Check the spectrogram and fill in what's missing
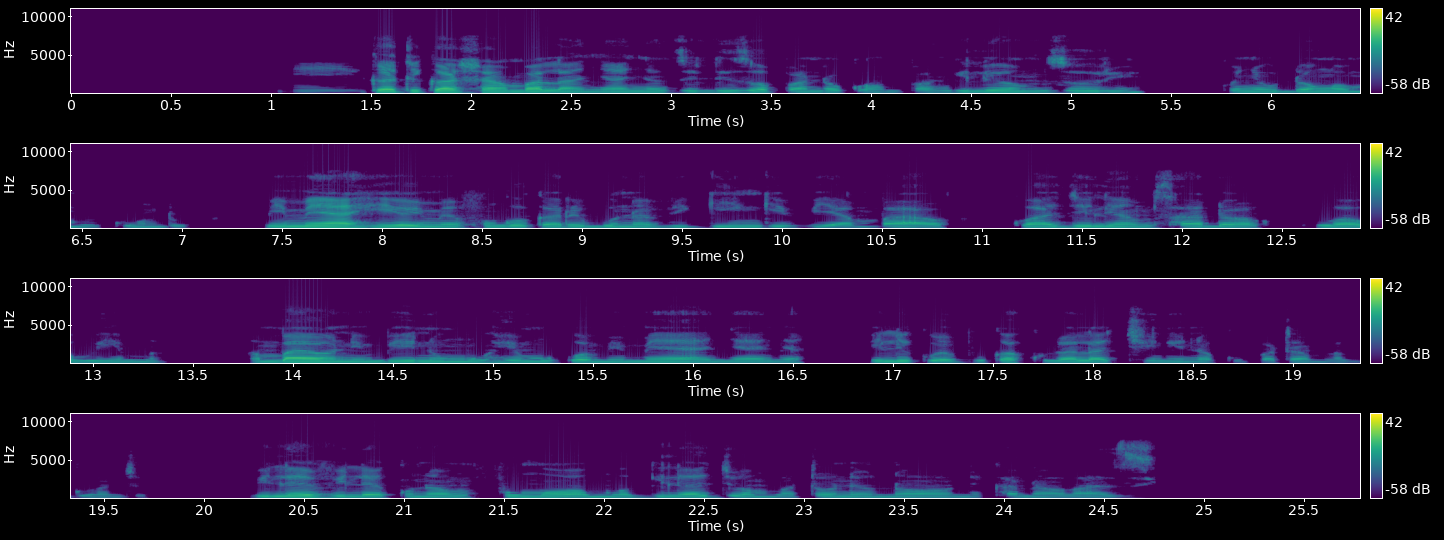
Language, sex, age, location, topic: Swahili, male, 25-35, Nairobi, agriculture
